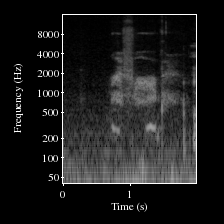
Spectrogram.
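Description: A woman's quiet whispered reply lasting about half a second, starting partway through, followed by a couple of faint clicks.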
